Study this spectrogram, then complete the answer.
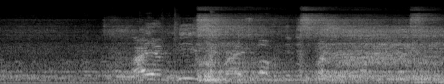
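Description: A deep male voice speaks from a game, heard through speakers.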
